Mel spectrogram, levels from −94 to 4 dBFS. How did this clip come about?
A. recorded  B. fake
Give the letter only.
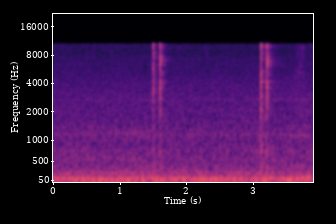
A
